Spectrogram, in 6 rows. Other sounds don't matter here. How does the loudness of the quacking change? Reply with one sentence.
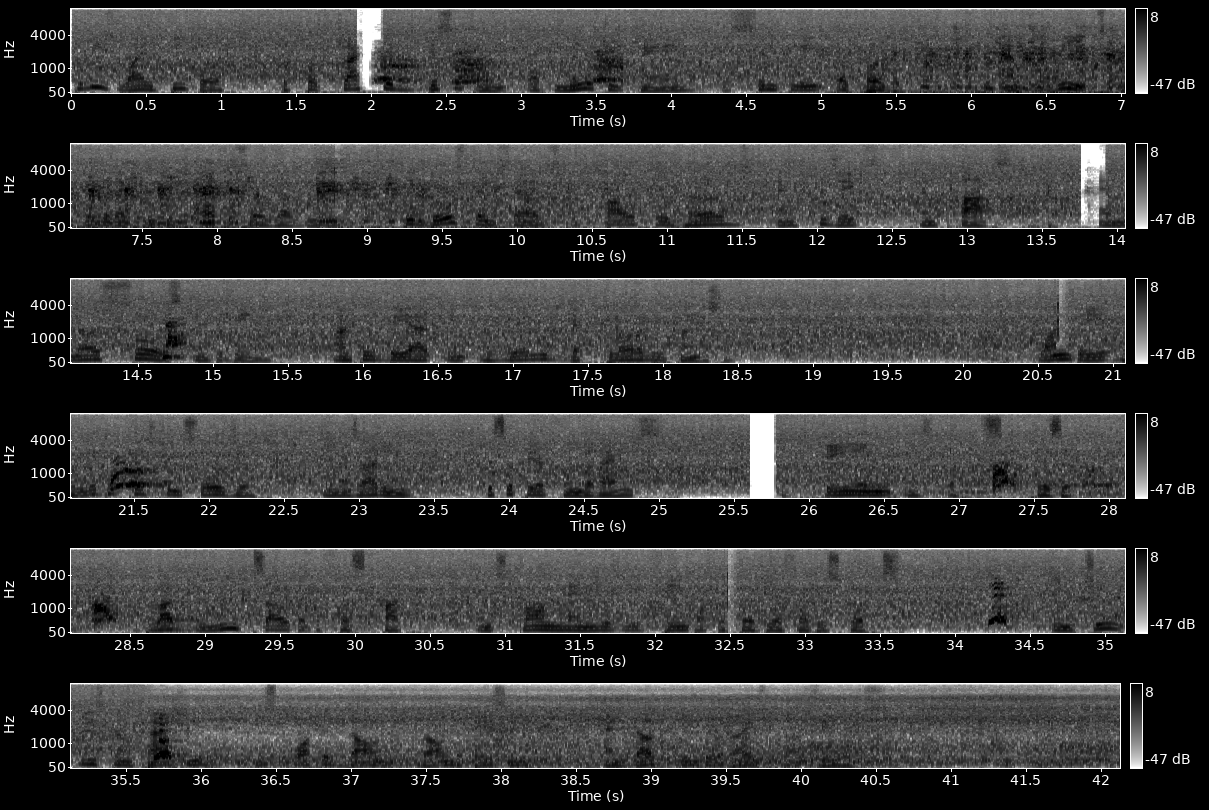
The volume of the quacking goes down.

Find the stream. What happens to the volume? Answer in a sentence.
The volume of the stream stays about the same.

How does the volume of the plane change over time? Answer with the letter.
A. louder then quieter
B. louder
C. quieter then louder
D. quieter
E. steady
E.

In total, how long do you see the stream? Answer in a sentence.
You can hear the stream for 42 seconds altogether.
